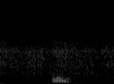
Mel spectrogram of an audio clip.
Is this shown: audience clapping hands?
yes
